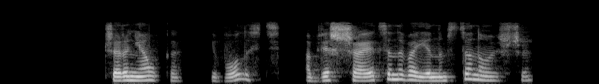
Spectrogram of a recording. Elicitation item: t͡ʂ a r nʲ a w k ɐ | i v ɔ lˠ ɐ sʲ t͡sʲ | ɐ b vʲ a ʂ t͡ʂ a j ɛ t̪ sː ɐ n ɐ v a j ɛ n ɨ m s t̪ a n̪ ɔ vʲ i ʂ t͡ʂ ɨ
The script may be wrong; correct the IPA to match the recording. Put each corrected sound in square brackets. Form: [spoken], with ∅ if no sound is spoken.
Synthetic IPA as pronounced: t͡ʂ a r nʲ a w k ɐ | i v ɔ lˠ ɐ sʲ t͡sʲ | ɐ b vʲ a ʂ t͡ʂ a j ɛ t̪ sː ɐ n ɐ v a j ɛ [nː] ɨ m s t̪ a n̪ ɔ vʲ i ʂ t͡ʂ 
